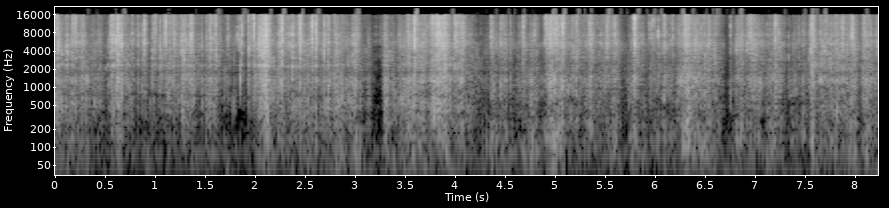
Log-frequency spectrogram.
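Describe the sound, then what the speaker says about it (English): Paper crinkling and rustling up close, a steady busy crackle with louder crunches and brief tears, heard alone without talk. "more crinkling"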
